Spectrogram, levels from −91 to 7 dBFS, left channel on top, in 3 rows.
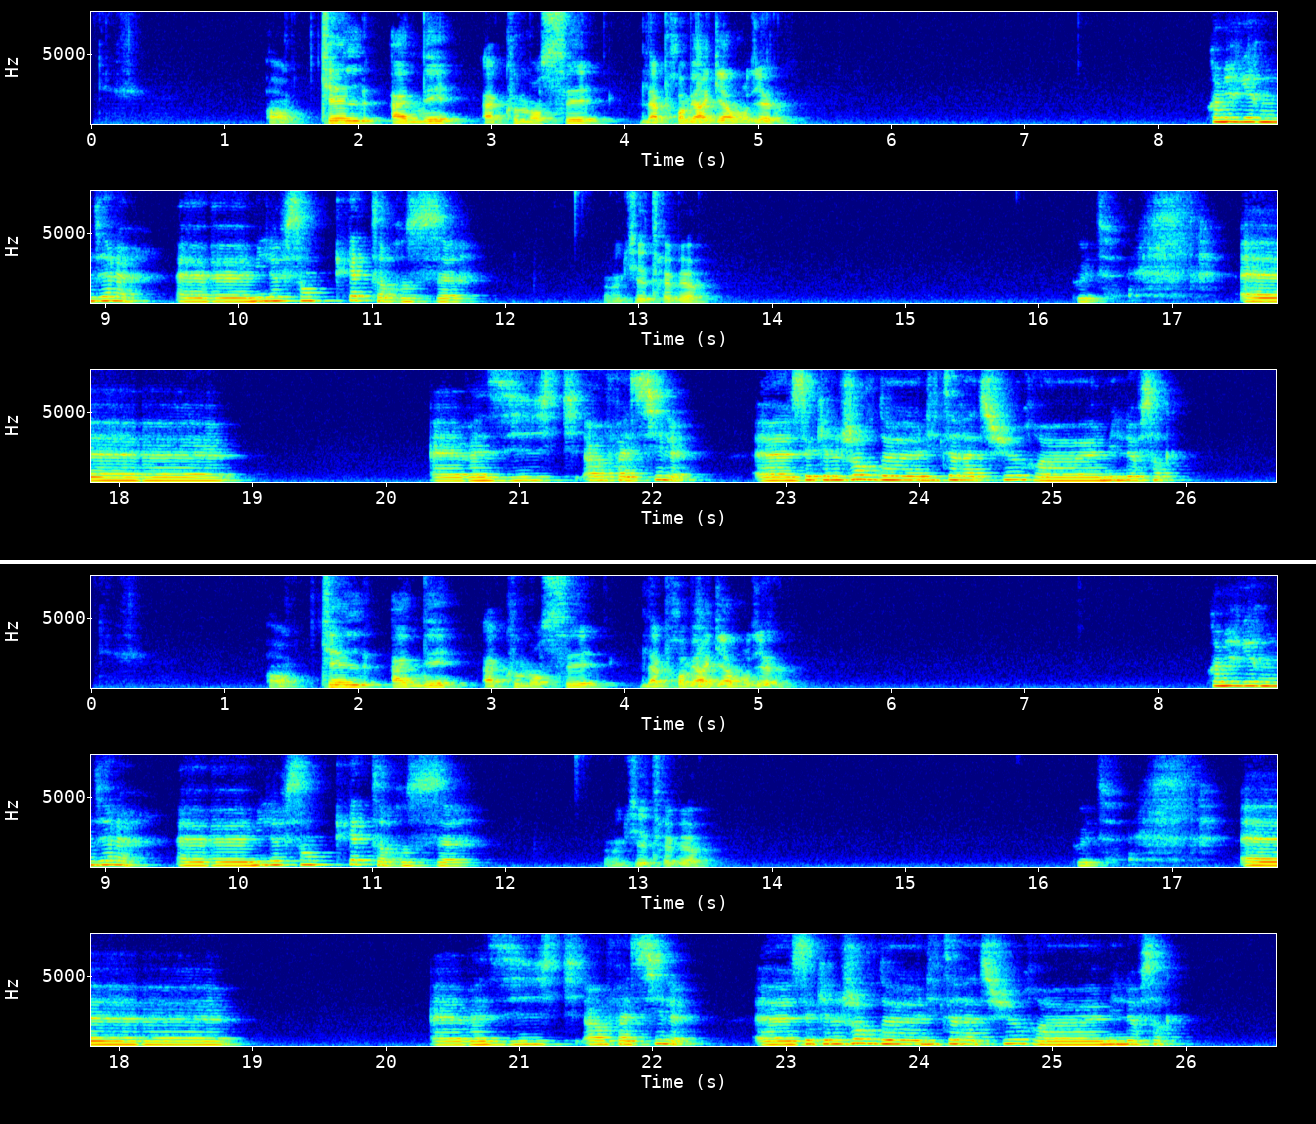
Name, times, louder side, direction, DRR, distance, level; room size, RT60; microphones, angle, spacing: voice 1, 1.3-3.8 4.1-5.2 12.7-13.4, left 2 dB, 50° left, 3 dB, 1.1 m, -24 dB
voice 2, 8.4-9.3 9.5-11.7 16.3-18.8 20.3-22.2 22.8-25.9, left 1 dB, 30° left, 0 dB, 0.9 m, -19 dB
9.6 x 3.9 x 2.6 m, 0.42 s
head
